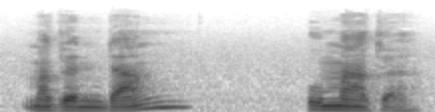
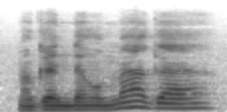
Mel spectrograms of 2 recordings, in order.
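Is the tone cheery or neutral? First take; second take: neutral; cheery. First: It is said in a plain, neutral tone. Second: It is said in a bright, cheery tone. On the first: "word for word" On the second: "make it a cheery tone"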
